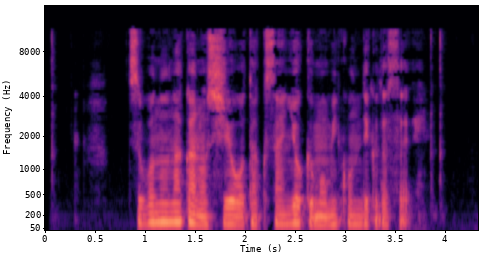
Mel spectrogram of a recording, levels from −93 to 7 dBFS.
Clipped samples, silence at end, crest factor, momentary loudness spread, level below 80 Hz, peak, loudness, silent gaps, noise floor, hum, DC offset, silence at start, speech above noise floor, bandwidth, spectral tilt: under 0.1%; 0.6 s; 18 dB; 12 LU; -46 dBFS; -8 dBFS; -24 LUFS; none; -60 dBFS; none; under 0.1%; 0.85 s; 36 dB; 11.5 kHz; -4.5 dB/octave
